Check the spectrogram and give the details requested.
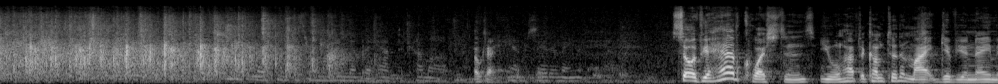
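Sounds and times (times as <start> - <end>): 
audience applause: 0.0 - 3.9
speech: 4.8 - 9.9.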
